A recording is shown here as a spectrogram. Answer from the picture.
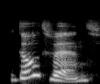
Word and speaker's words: Doodswens: Doodswens. Your Doodswens.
